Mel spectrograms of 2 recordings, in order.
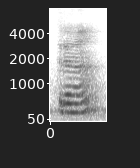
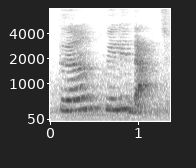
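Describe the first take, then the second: First: "Tranquilidade" broken into tran... qui... li... da... de; "Tranquilidade" with long pauses between all five syllables. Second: Said in the usual way. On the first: Shown as a demonstration. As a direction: give each syllable of "Tranquilidade" its own beat. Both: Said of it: "separar as palavras".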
